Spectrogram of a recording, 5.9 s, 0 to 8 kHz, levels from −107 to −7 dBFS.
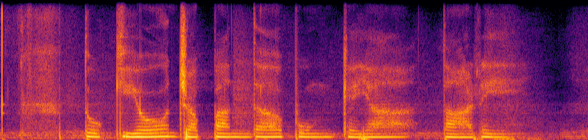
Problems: none marked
